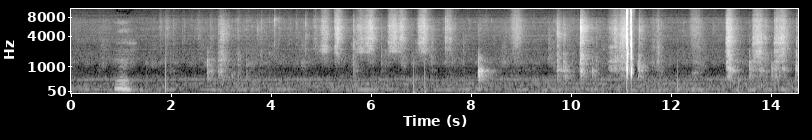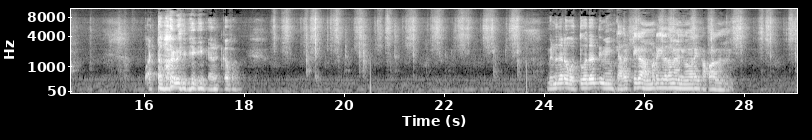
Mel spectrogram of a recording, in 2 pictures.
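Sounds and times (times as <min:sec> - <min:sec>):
cutter scraping carrot: 0:10.9 - 0:11.3, 0:25.4 - 0:29.0
sharp click: 0:11.1 - 0:11.3.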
